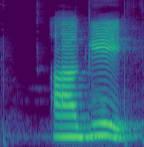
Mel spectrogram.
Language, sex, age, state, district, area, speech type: Hindi, female, 30-45, Uttar Pradesh, Varanasi, rural, read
